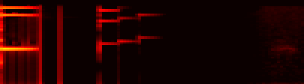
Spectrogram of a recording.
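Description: Short electronic jingle of quick stepped synth bleeps, each a clear pure note, jumping between pitches and stopping about a second in; then quiet room hum.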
